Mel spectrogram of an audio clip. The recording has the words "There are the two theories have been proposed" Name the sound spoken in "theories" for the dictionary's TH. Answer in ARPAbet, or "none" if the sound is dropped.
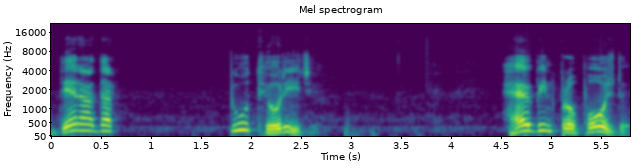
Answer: T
